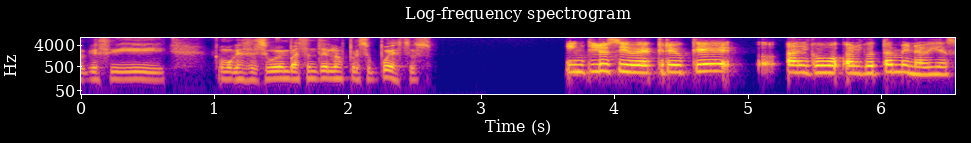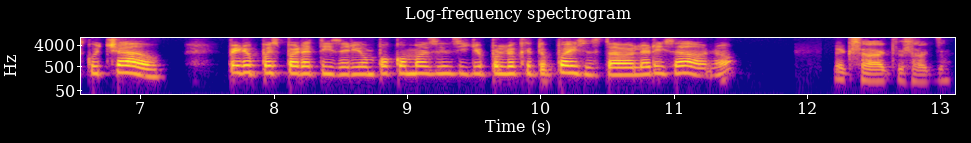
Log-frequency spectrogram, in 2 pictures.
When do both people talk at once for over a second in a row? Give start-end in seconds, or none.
none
